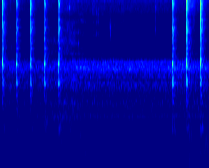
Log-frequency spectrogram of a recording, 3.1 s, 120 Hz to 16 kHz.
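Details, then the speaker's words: Datron PRC-1099a HF military transceiver controlled by a CatTouch display: crisp relay clicks about five a second, a pause, then another run as it steps through each frequency while building the channel list; normal. "And you can hear the radio clicking in the background and that is as it's building the list it has to change each frequency."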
